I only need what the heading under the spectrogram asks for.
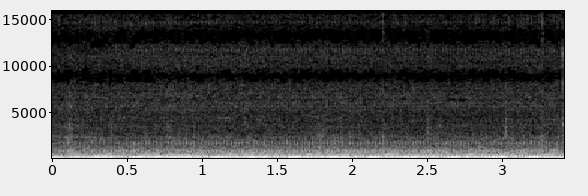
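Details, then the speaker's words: Roughly 2004-vintage Golden Buzzaround XL mobility scooter's 24 V drive motor, cleaned of heavy grease after a nine-beep error code, runs on 12 V bench test both directions with a steady, smooth mid-pitched whir. "it's working okay on 12 volts try the other way around backing up seems to run nice and smooth and everything"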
